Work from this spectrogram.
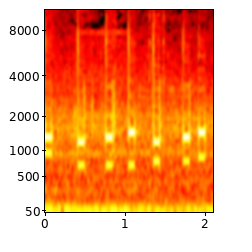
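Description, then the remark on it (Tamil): The phone number of the head of the Bihar Cricket Association being dialed: a quick run of about seven short, electronic touch-tone beeps at a steady pace, each a clear two-note chirp, with no voices and a low hum underneath. “association head number வாங்கின உடனே அவருக்கு கால் பண்ண ஆரம்பிச்சாரு கங்குலி”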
